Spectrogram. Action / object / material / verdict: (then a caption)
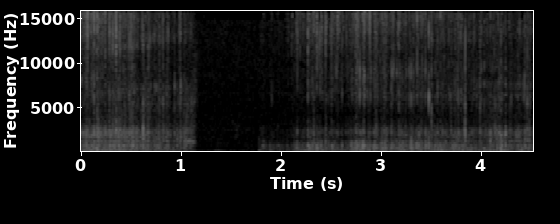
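scrape / foam microphone windscreen / foam / none. Long natural nails slowly scratch the sides and top of a grey oval foam windscreen on a microphone in a white holder. The result is a dense, low, muffled scratching rustle that dips quieter for about half a second before picking back up and continuing steadily.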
